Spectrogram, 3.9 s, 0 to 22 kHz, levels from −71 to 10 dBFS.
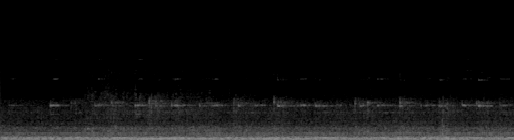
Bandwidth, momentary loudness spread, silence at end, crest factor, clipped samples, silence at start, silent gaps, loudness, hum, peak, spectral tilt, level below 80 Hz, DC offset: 13.5 kHz; 2 LU; 0 s; 12 dB; under 0.1%; 0 s; none; -30 LUFS; none; -16 dBFS; -6 dB/octave; -38 dBFS; under 0.1%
